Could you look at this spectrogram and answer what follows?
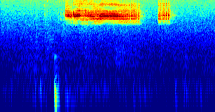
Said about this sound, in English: Yeah, there's a fucking cicada over there. Running into shit.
